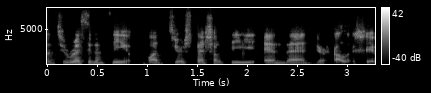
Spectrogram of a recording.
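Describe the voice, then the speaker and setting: Here a woman talks with a Colombian accent. Her pace is moderate. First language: Spanish. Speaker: physician-scientist. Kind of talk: panel discussion.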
